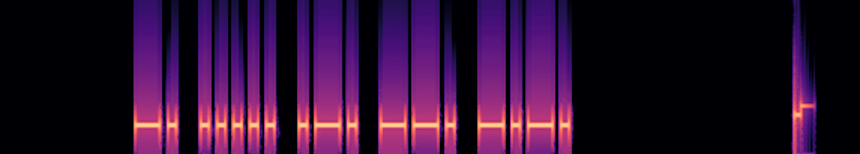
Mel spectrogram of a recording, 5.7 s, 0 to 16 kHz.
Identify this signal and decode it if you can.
Morse code, heard as a keyed tone, about 22 wpm, 700 Hz. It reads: N5RGC
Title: USA Call Signs - 5 Characters - 2x Character Spacing - 22wpm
